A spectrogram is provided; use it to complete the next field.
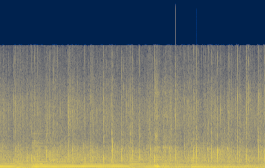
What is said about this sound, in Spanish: Alguien puede dar un aplauso al que vive, al que reina para siempre.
